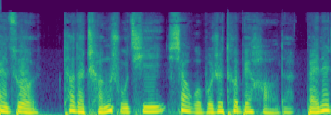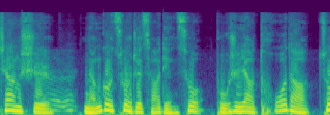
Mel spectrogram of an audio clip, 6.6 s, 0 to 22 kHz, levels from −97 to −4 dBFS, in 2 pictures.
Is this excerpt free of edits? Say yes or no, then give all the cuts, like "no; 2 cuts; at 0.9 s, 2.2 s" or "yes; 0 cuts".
no; 1 cut; at 3.0 s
